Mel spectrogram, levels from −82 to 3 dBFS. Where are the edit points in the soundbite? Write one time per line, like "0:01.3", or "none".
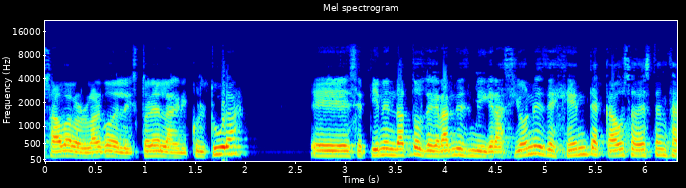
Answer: none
